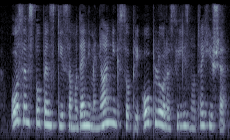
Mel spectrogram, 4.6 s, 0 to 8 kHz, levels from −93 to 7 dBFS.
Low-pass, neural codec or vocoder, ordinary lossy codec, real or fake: 7.2 kHz; none; MP3, 48 kbps; real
